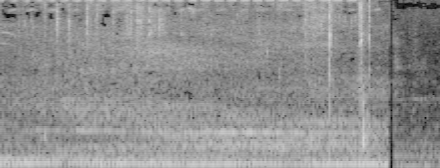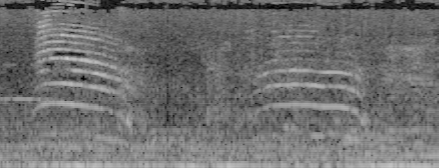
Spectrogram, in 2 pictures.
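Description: A steady low hum with background noise, ending in a sharp click and an abrupt cut about four seconds in. Then a cat meows twice, each call rising and then falling in pitch, the second about two seconds after the first.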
